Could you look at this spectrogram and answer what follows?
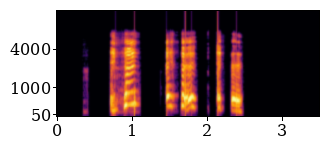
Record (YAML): three_cough_length: 3.5 s
three_cough_amplitude: 28251
three_cough_signal_mean_std_ratio: 0.35
survey_phase: beta (2021-08-13 to 2022-03-07)
age: 45-64
gender: Female
wearing_mask: 'No'
symptom_runny_or_blocked_nose: true
symptom_abdominal_pain: true
symptom_headache: true
symptom_change_to_sense_of_smell_or_taste: true
smoker_status: Never smoked
respiratory_condition_asthma: false
respiratory_condition_other: false
recruitment_source: Test and Trace
submission_delay: 2 days
covid_test_result: Positive
covid_test_method: RT-qPCR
